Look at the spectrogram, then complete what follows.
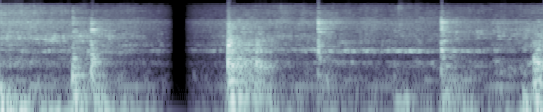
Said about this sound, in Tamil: இது நல்லா இந்த பச்சை வாடை போகிற வரையிலும் நல்லா வதக்குங்க.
